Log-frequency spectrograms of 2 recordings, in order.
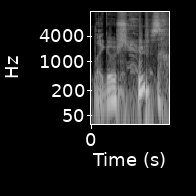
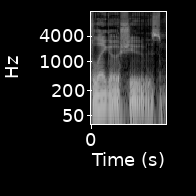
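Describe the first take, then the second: First: Amused disbelief with a laugh; incredulous. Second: Said in the usual way. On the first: Real, not acted. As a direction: ask it as if you can't believe it.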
